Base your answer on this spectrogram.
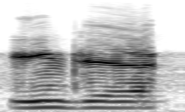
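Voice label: Speech Sound Russian Common Player Alphabet; India-begin; DCS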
